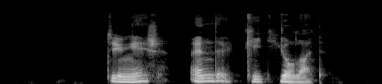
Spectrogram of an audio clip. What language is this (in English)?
Mari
